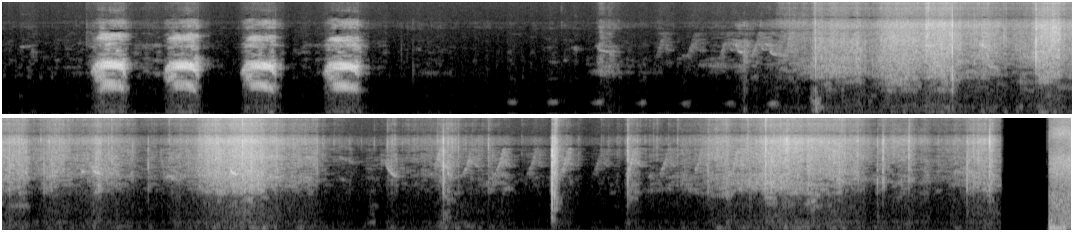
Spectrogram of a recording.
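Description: A bird calls four times in quick succession. Later comes a long stretch of rustling and crackling with a few sharp clicks.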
